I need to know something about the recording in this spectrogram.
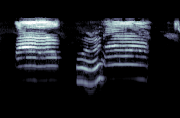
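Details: Neighbour's cat giving two drawn-out, harmonic meows, the first steady and high, the second starting lower with a wavering bend before rising and holding; a brief faint sound at the end.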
